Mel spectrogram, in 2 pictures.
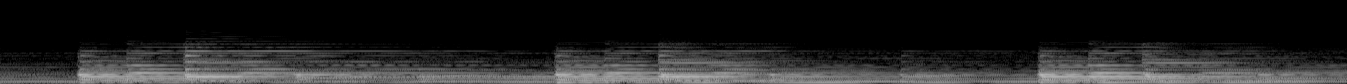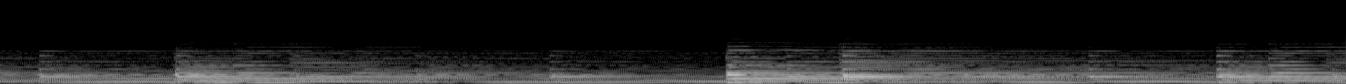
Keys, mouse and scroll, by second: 0.3-1.1 scroll up 1, 3.1-3.8 scroll down 1, 6.3 Escape, 7.1 click, 8.3 scroll up 1, 8.9 alt+middle click, 10.5 click.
